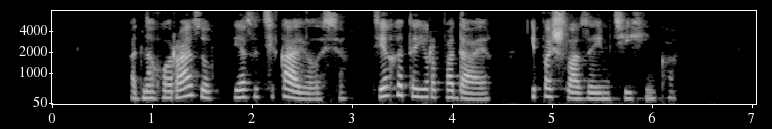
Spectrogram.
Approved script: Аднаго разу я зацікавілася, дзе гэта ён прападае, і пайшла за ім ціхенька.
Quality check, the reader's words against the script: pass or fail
fail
